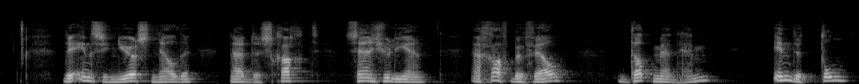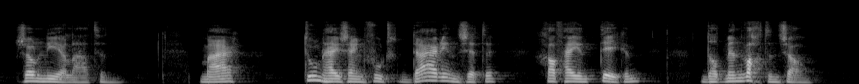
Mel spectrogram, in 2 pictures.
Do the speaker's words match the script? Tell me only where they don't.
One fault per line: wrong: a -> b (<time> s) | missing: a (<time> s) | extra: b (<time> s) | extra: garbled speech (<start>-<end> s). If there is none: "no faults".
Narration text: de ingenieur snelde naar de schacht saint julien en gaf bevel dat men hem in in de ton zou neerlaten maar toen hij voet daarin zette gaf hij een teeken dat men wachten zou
missing: in (7.9 s)
extra: zijn (12.0 s)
